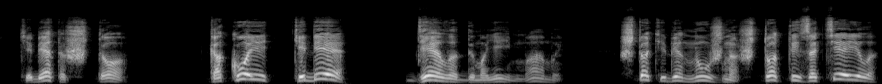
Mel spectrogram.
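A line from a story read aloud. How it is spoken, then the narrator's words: Loud, clear despite distress. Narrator (Russian): Как ни худо было Дигори, он сказал громко и четко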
